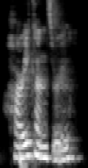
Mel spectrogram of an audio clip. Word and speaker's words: Hari Kunzru: Hari Kunzru. Is that how you pronounce it? – Hari Kunzru.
